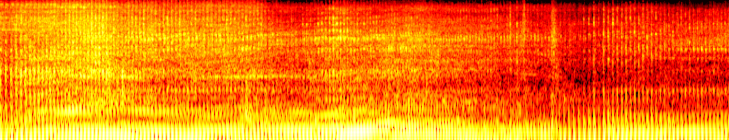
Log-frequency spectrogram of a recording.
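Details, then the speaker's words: Kids' ATV after shortening and lubing the drive chain: a small single-cylinder engine chugging at a low, steady pulse with no chain slap or rattle. Chain repair successful. "i don't really hear the chain rattling as much as i did before and uh we got it all good and lubed up"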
